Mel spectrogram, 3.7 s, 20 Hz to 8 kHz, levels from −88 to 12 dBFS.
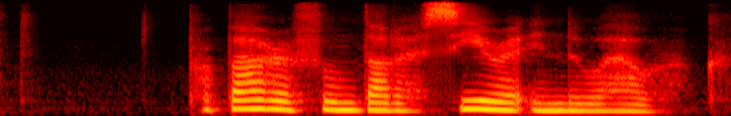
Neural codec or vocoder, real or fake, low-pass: codec, 16 kHz, 0.2 kbps, FocalCodec; fake; 7.2 kHz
